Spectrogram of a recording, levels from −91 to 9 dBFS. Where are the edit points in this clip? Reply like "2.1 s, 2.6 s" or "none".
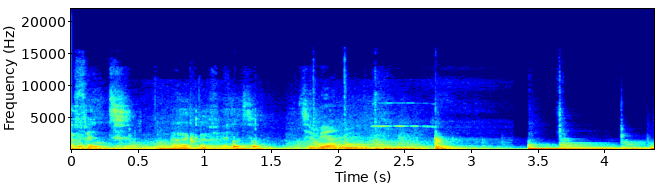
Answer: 1.5 s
